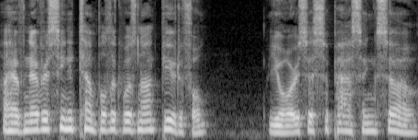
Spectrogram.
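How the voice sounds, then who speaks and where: A man's put-on character voice, soft-spoken and resonant, at medium pitch with fairly even intonation, very even loudness and a fairly quick pace. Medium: audio drama. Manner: formal, guarded, unemotional.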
